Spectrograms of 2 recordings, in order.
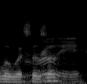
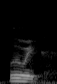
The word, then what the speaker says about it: Louis: do you say his name is it's not Louis's Louie from B stars I say neutral evil from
